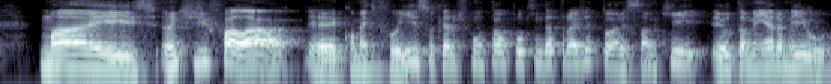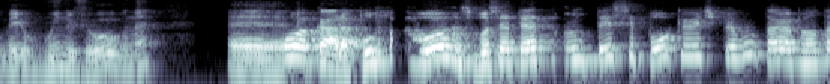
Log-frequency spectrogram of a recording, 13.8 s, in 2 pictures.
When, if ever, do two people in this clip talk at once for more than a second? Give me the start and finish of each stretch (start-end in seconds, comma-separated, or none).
none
